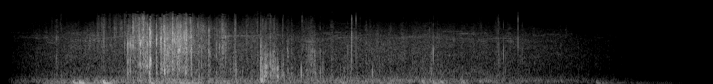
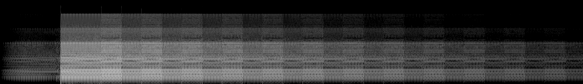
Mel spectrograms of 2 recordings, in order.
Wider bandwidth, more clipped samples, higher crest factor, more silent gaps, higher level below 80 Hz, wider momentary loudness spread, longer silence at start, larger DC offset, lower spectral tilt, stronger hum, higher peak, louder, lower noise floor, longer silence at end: about the same, 13 kHz vs 12 kHz; neither; first, 28 dB vs 16 dB; neither; first, -40 dBFS vs -64 dBFS; about the same, 24 LU vs 24 LU; first, 0.3 s vs 0.1 s; neither; about the same, -2 dB/octave vs -3 dB/octave; neither; first, 0 dBFS vs -8 dBFS; about the same, -22 LUFS vs -21 LUFS; first, -71 dBFS vs -45 dBFS; first, 1.1 s vs 0.15 s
